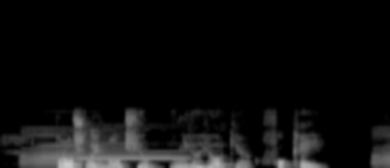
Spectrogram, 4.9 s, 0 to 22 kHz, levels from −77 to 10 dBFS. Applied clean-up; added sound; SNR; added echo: classical method Wiener filter.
